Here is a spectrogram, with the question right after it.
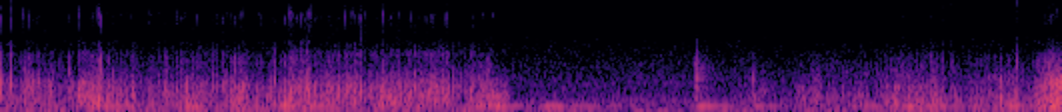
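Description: Bare long natural nails of both hands scratch a soft, porous round grey foam windscreen on a microphone, producing a dense, muffled scratching and rustling that sits mostly low with little brightness. The scratching eases into a quieter, sparser stretch in the middle, then builds again and peaks at the end.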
